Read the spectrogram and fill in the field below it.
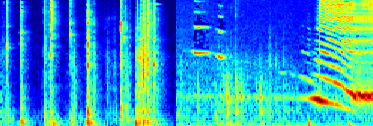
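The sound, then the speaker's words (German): A very old wooden chest, of the kind used to store linen, clothing and valuables, is opened: a string of sharp clicks and knocks from the latch, then a long, squealing hinge creak that bends up and down in pitch as the lid lifts. “Sollen wir es wagen, sie zu öffnen?”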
